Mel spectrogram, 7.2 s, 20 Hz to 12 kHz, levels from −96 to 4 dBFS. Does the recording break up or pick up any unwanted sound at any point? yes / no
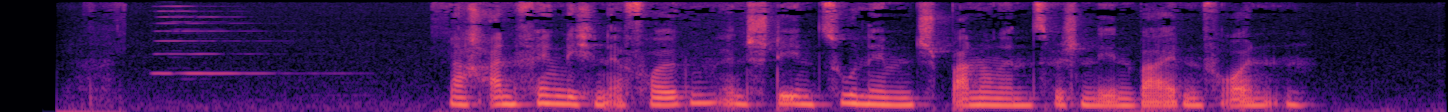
yes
